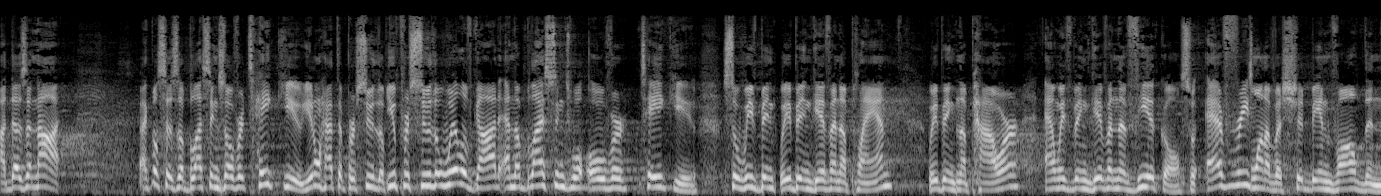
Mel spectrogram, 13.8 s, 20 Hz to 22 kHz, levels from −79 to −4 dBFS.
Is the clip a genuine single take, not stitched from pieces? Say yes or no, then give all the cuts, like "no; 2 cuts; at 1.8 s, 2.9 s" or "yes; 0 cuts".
no; 5 cuts; at 1.5 s, 3.8 s, 7.7 s, 9.6 s, 12.5 s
